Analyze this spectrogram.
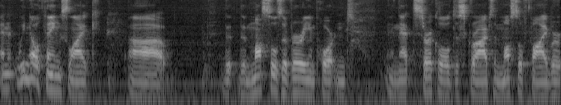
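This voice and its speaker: A man's fairly low pitch at a moderate pace. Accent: New York. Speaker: professor. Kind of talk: lecture. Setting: lecture hall with audience. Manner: halting with frequent repetitions.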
